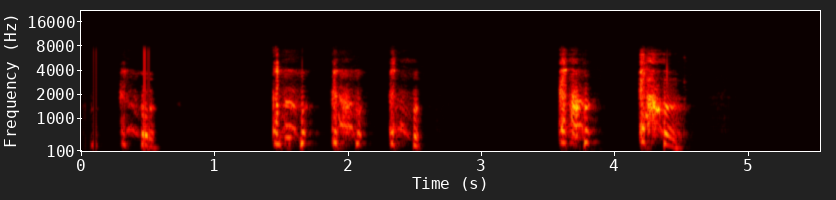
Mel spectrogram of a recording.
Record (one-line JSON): {"cough_length": "5.5 s", "cough_amplitude": 32767, "cough_signal_mean_std_ratio": 0.35, "survey_phase": "beta (2021-08-13 to 2022-03-07)", "age": "45-64", "gender": "Female", "wearing_mask": "No", "symptom_none": true, "smoker_status": "Current smoker (1 to 10 cigarettes per day)", "respiratory_condition_asthma": false, "respiratory_condition_other": false, "recruitment_source": "REACT", "submission_delay": "13 days", "covid_test_result": "Negative", "covid_test_method": "RT-qPCR", "influenza_a_test_result": "Negative", "influenza_b_test_result": "Negative"}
